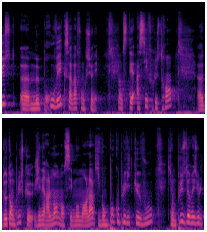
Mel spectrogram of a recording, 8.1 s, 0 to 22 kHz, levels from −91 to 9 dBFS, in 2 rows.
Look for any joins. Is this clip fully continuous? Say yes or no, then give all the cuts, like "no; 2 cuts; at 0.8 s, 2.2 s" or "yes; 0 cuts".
no; 2 cuts; at 2.3 s, 5.9 s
